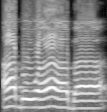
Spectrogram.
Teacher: جھٹکا لگائیں گے، تأتون افواجا وفتحت السماء فکانت ابوابا، ماں پر مد متصل ہے، 3 الف کھینچیں گے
